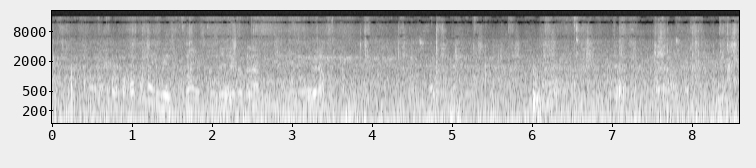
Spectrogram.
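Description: People chatter faintly nearby.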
